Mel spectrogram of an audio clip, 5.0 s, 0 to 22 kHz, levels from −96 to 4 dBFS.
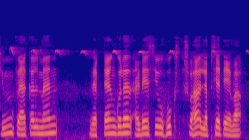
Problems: constant background noise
